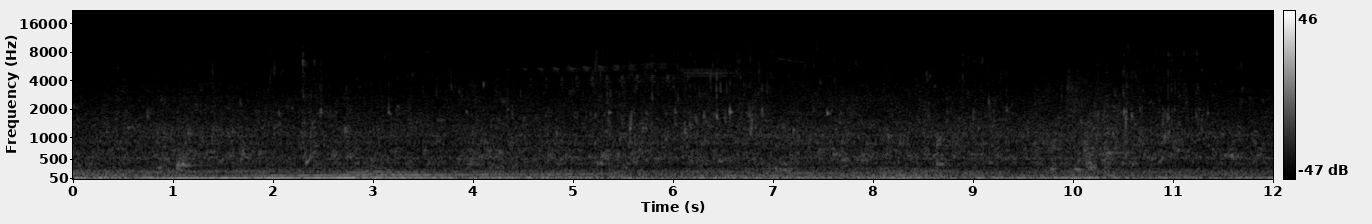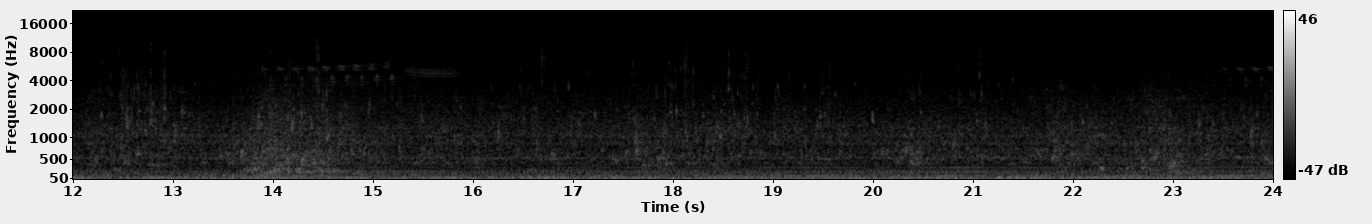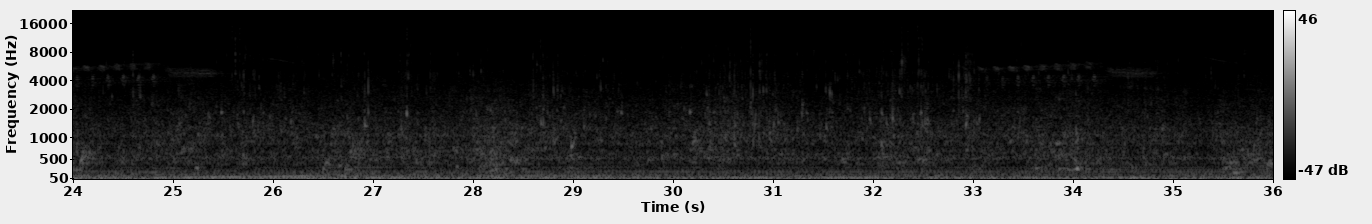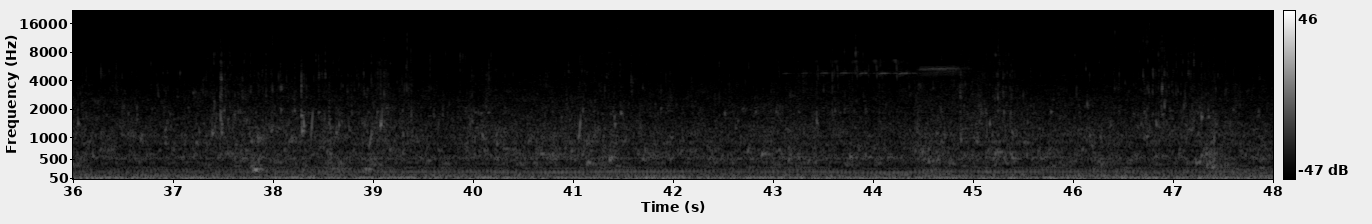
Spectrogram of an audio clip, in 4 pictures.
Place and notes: Utena, Lithuania, flooded river
after heavy rains during the last days our rivers are full of waters just like in springtime. 4 channels recording capturing the soundscape of the flooded river. 2 omnis and 2 hydrophones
